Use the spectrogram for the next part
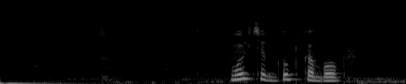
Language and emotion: Russian, neutral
